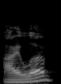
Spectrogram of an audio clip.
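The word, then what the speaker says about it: Iyla: that i really really like her name is isla the song is juice it's spelled i-y-l-a you can find her in spotify youtube or on apple music ayla is a 27-year-old rmb or soul singer from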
